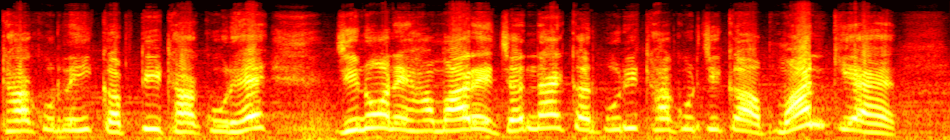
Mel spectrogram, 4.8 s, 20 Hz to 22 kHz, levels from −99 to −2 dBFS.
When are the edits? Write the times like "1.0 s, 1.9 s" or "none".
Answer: 1.5 s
